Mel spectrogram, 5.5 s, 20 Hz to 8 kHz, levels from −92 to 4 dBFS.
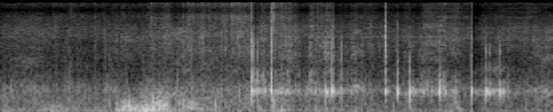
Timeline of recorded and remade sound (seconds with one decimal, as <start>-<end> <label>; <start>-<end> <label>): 0.0-5.5 recorded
